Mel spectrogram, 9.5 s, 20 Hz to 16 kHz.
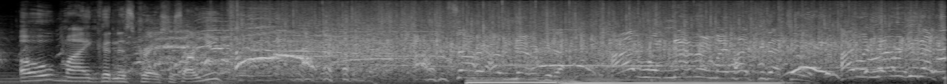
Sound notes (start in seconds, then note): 2.0 laughter and applause; 4.7 sad trombone plays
